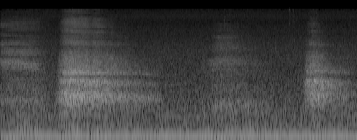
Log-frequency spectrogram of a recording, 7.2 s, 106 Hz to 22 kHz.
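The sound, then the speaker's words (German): Deep breaths drawn in through the nose and let out through the mouth, a few slow, airy breaths with quiet pauses between them, over a low steady hum. “darfst du jetzt die Augen schließen und 2-3 Mal tief durch die Nase ein- und durch den Mund ausatmen.”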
